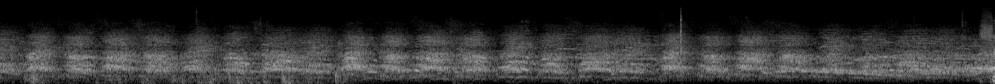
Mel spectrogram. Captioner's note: fans chanting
